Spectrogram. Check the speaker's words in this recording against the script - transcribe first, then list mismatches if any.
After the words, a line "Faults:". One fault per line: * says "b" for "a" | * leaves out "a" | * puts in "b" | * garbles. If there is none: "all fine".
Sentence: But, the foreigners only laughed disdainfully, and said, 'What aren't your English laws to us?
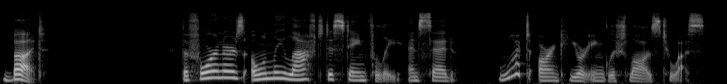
But, the foreigners only laughed disdainfully, and said, 'What aren't your English laws to us?
Faults:
all fine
